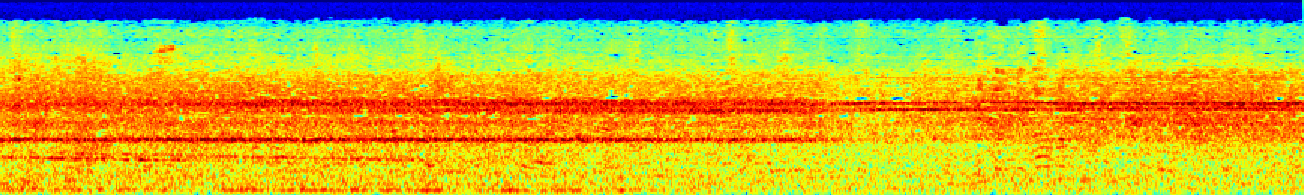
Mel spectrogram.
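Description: Metro train at the platform, its electric equipment giving a steady whine and a slowly falling tone over a low rumble, with the chatter of a crowded platform. The rumble eases about six seconds in, and a higher whine comes in shortly after.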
